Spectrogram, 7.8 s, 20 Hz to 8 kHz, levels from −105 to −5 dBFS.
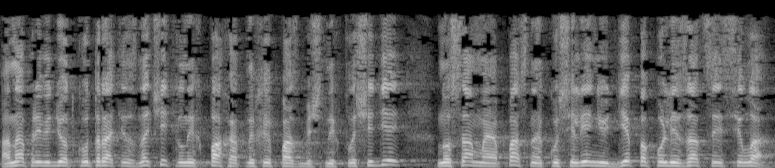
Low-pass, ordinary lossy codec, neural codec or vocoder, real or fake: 7.2 kHz; MP3, 32 kbps; none; real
